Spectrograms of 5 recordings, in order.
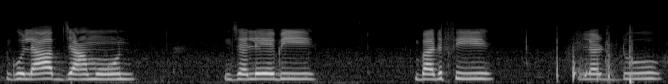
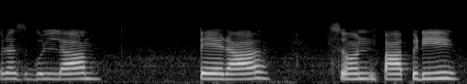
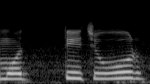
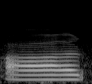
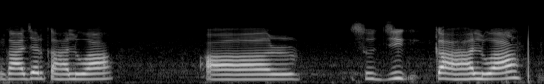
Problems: constant background noise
